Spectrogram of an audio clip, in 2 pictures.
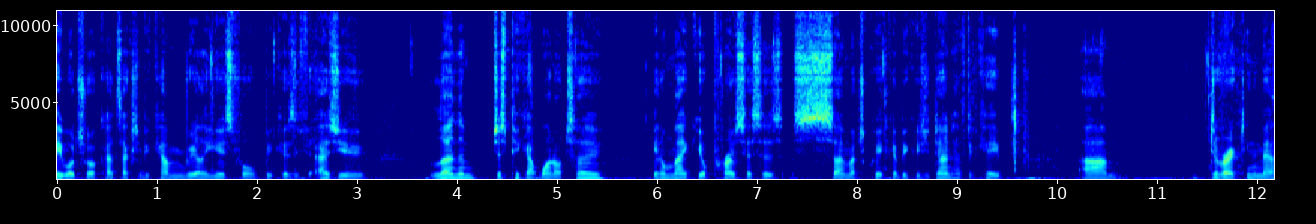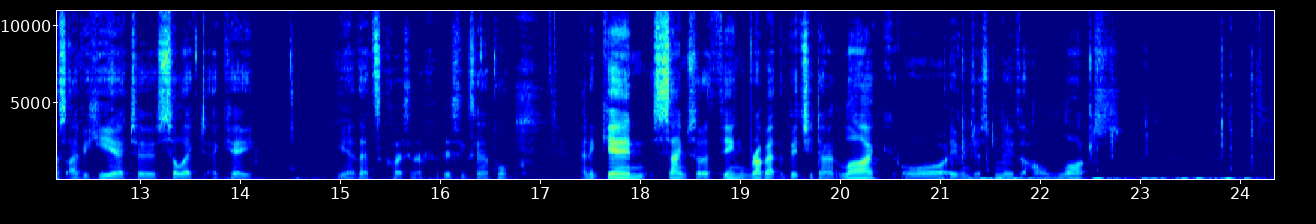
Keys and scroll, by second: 9.6 ctrl+z, 21.4 Left, 22.5 Down, 22.8 Down, 23.4 Left.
